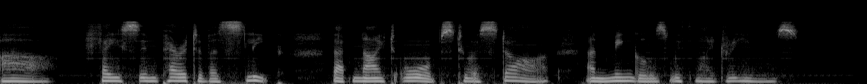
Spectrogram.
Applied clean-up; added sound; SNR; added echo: neural separator model SepFormer DNS4.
